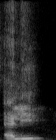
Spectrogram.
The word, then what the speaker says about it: a11y: You'd have seen the word ally in my title, pronounced Ali, where the 11, or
